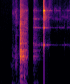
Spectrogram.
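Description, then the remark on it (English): A small bell is struck in three quick metallic hits to end a three-minute round, the last hit bright and ringing out briefly with a thin high tone before fading. No voices. “Bell comes in and we're on to the next round.”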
